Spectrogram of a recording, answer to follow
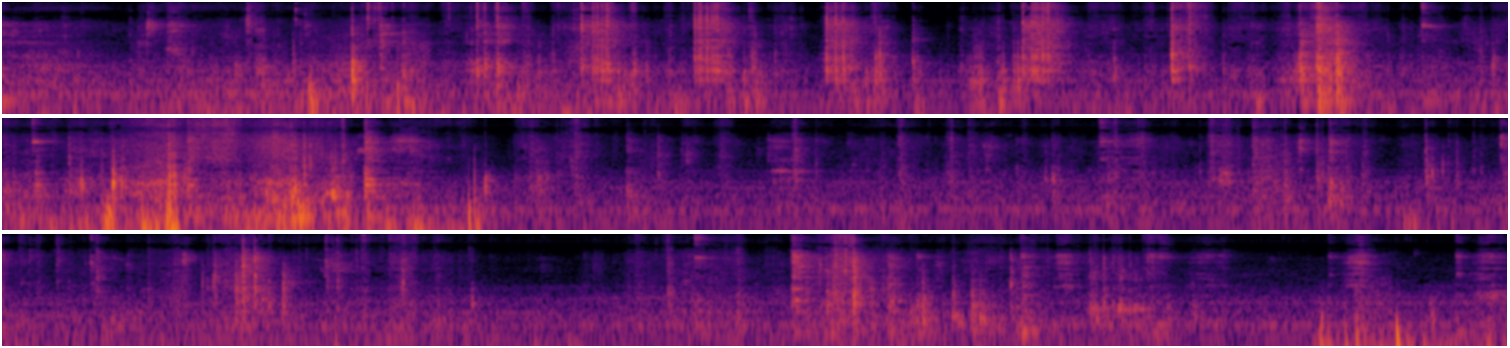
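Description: A frozen lasagna's cardboard box and aluminium foil tray being handled: irregular crinkling, rustling and clicks of cardboard and foil, loudest about eight to nine seconds in.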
